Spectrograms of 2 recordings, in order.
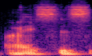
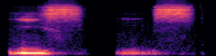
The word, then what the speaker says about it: Isis: And I just want to be clear, it's not pronounced Isis, it's pronounced is east.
